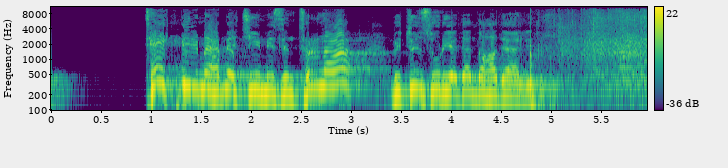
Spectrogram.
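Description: An elderly man speaks forcefully through a microphone in a large hall.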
